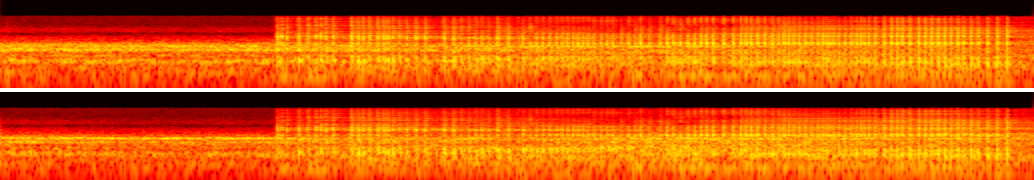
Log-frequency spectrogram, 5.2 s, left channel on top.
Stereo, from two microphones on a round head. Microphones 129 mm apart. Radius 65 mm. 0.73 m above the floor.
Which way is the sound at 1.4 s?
20° left (ahead or behind).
